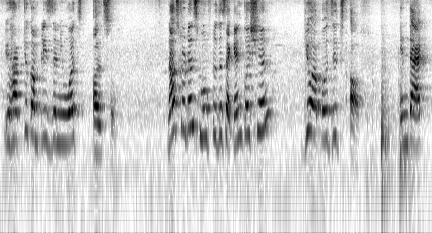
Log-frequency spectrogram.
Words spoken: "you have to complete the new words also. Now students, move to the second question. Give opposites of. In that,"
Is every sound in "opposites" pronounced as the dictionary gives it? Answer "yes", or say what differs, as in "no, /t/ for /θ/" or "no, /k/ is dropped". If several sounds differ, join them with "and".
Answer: yes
